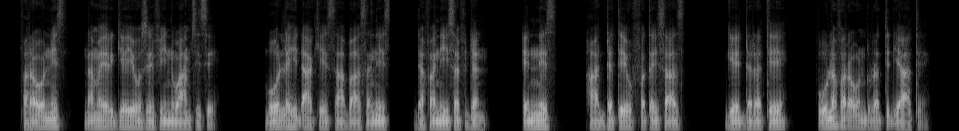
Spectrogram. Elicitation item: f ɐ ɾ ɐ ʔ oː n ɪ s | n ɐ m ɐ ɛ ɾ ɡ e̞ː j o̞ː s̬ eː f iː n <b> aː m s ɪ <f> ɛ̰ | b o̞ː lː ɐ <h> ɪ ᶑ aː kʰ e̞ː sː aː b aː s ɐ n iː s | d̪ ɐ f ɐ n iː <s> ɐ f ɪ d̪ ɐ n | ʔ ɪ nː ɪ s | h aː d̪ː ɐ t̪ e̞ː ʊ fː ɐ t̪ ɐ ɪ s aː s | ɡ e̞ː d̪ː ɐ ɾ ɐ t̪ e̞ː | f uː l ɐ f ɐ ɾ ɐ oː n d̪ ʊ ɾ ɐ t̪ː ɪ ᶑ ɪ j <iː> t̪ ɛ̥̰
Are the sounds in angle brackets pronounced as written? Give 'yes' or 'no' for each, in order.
no, no, yes, yes, no

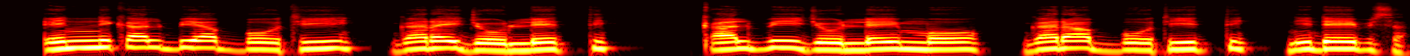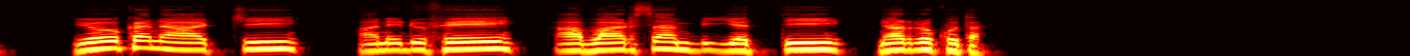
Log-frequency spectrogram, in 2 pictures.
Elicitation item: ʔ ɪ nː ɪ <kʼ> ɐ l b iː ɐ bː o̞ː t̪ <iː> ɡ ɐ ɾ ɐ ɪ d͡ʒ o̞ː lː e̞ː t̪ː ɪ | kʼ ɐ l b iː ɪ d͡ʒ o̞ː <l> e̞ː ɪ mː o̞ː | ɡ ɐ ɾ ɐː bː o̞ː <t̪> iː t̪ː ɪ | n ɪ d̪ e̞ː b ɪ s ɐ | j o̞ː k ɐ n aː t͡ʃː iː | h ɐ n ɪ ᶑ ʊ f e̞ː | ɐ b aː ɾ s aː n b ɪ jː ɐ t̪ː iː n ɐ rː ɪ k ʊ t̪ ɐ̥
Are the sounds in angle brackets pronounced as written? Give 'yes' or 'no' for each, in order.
yes, yes, no, yes

